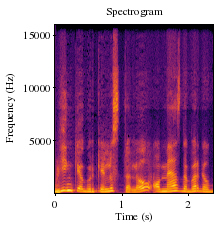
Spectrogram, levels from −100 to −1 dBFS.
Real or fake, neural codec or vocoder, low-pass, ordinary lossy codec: fake; autoencoder, 48 kHz, 32 numbers a frame, DAC-VAE, trained on Japanese speech; 14.4 kHz; Opus, 32 kbps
